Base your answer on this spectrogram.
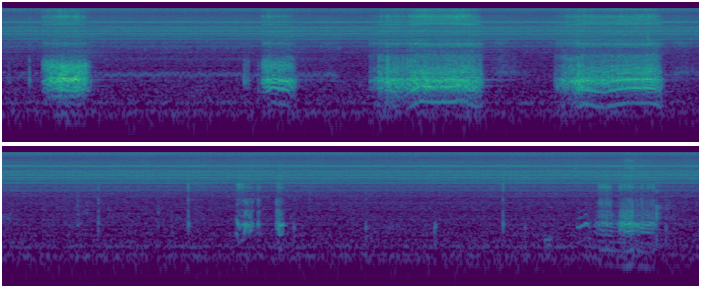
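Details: Sleeping pet dog snoring loudly indoors while twitching hard: four strong, rasping, drawn-out snores in the first eight seconds, growing longer and louder, then a quiet stretch broken by a few faint, short snorts near the end.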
